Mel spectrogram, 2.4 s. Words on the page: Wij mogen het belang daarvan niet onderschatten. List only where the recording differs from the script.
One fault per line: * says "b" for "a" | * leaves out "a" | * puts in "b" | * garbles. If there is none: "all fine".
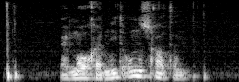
* leaves out "belang daarvan"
